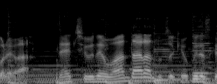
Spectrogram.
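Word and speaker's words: 中年不思議国: 中年ワンダーランド検索してみてください。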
